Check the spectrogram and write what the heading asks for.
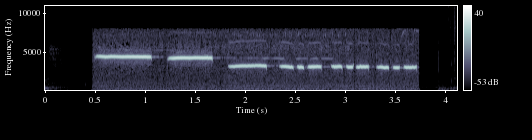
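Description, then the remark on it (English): A male songbird sings its classic triplet-ending song: two long, pure high whistled notes, then a drop to a slightly lower pitch for a quick run of short notes grouped in threes, clear with no other sounds. “the males will sing that variable number of times that's the classic triplet ending song and you've actually sent me some recordings of that.”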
